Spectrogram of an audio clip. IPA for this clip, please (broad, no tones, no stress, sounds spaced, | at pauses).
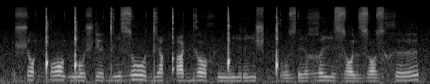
ʃ ɔ ɡ͡ǃ ɔ ŋ͡ǃ o ʃ ɾʲ ɘ d i z o d i qʼ ɘ ɡʲ ɔ x ŋ͡ǃ i ɾ i ʃ ɡ͡ǃ o z ɾ i ʁ i z ɔ lʲ z ɔ z x ɘ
